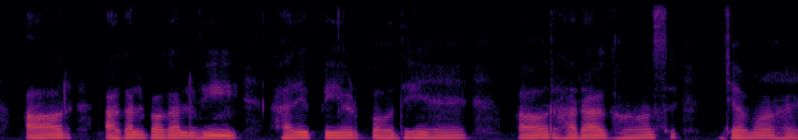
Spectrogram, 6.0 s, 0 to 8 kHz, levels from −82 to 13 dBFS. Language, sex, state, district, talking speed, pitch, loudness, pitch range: Hindi, male, Chhattisgarh, Sukma, 120 wpm, 155 Hz, -33 LUFS, 150-160 Hz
